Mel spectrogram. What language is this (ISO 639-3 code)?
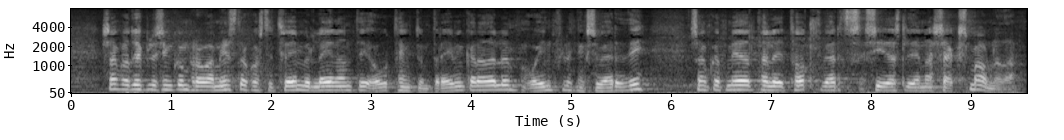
isl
